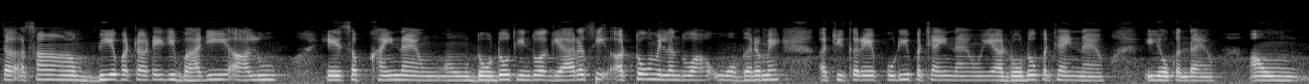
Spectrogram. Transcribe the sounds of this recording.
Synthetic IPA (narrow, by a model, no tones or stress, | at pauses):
t̪ɐɐsãbiːpɐʈaːʈed͡ʑiːbʱaːʄiaːlu | ɦeːsɐbʱkʰaːɦĩːn̆d̪aːɦijũɐũɖoːɖʱot̪ʰĩːn̆d̪oaːɦeɡjaːɾəsiʔɐ̰ʈʰomɪlə̃nd̪oaːʊɦoɡʱɐɾmẽ | ɐt͡ɕikɐɾepuːɾipɐt͡ɕʰaːĩːn̆d̪aːɦijũjaɖoːɖʱopɐt͡ɕaːĩːn̆d̪aːɦijũ | ɪɦokɐ̃nd̪aːɦijũ | ɛũ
